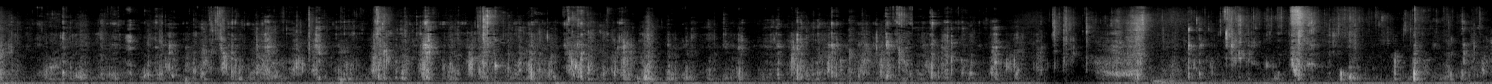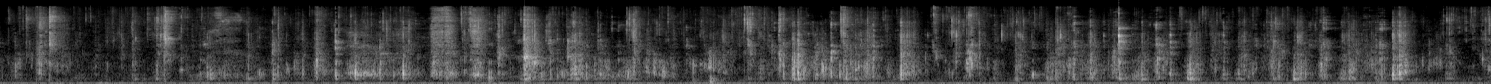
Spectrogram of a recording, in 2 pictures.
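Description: Two people chewing and biting into seasoned fried chicken close to the microphone: dense, irregular crackling of the coating and wet mouth clicks, with a brief lull about ten seconds in.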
